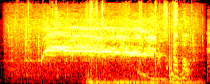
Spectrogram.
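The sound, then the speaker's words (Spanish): A girl playing Mr. Hammond's granddaughter in a film, chosen for her ability to scream, lets out a long, piercing scream held steady for a couple of seconds over a deep rumbling background, then trails into a few shorter, wavering cries. “bueno, la eligieron por su capacidad de gritar.”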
